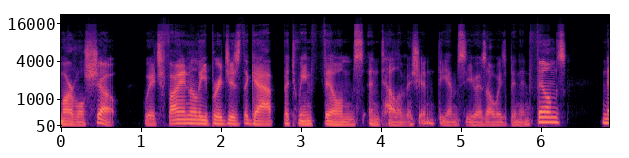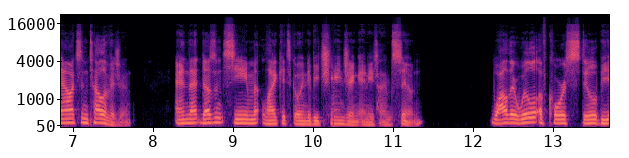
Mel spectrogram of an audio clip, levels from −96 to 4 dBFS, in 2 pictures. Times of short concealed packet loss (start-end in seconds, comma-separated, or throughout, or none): 4.29-4.34, 10.20-10.32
